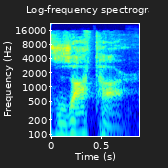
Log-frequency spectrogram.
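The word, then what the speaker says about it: za'atar: is a spice in the Middle East called zatar they Zaca exactly it's spelled za8 t AR now this is a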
